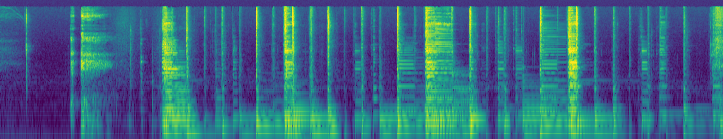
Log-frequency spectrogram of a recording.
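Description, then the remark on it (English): Live country song performance in Nashville, Tennessee: after a quiet moment and a brief scratchy noise, a loud sung vocal enters over steady instrumental accompaniment, continuing with phrases and short pauses. “or you can hear my version right now.”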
